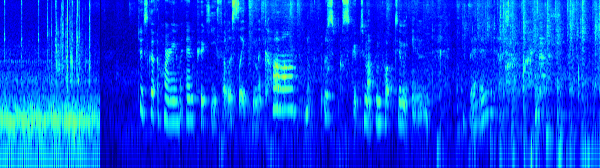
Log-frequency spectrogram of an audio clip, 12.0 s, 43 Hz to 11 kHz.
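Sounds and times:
car engine hum in cabin: 0:00.0 - 0:02.0.

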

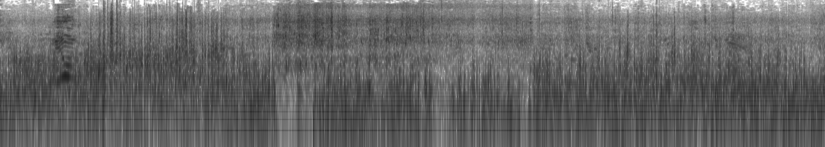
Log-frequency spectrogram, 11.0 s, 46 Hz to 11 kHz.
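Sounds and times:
wind buffeting microphone: 0:00.0 - 0:11.0
water sloshing and splashing: 0:01.5 - 0:08.5.

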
